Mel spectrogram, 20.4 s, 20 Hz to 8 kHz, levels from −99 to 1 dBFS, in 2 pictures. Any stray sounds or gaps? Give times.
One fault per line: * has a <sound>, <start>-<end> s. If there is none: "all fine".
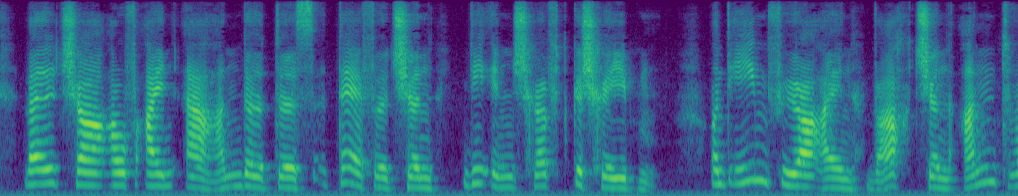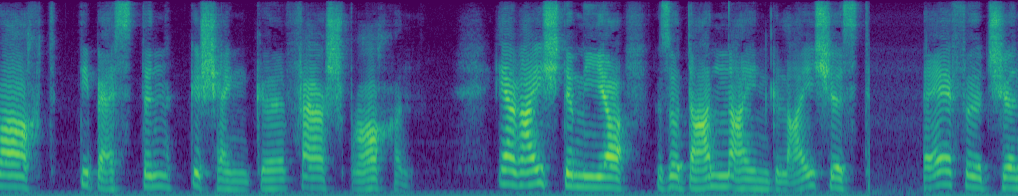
all fine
